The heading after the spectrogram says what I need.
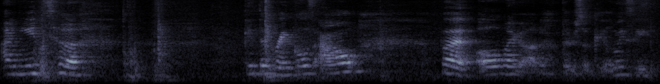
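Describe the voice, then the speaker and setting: A woman's voice: high voice, steady tone, unhurried, creaky, a bit bright, a little hiss or hum. A young woman chatting casually in a home vlog, bubbly and gushing, with lots of filler words. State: out of breath at times. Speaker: lifestyle vlogger. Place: home, indoors. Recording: echoey home room.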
